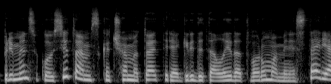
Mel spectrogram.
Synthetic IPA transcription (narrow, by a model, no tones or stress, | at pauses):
pʲɾʲɪmʲɪnʲsʲʊklˠɐʊsʲiːt̪oːjɛmskɐt̪ʃʲuɔmʲɛt̪ʊæːt̪ʲɾʲejɛɡʲɪɾʲd̪ʲɪt̪ʲɛlˠɐɪd̪ɐt̪ʋɐɾʊmoːmʲɪnʲɪsʲt̪ʲɛɾʲɪjɛ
